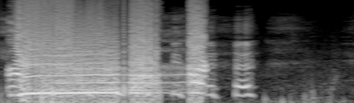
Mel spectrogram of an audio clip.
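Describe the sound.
A harsh, distorted metal-style vocal scream made by cupping the microphone, loud and raspy with a buzzing, horn-like tone, held for nearly a second, then followed by two short, choppy vocal bursts.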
